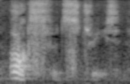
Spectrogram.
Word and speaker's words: Oxford Street: Kaj mi devas diri al vi, ke la reguloj de la angla lingvo postulas, ke vi akcentu road, Oxford Road, sed ke vi akcentu Oxford en Oxford Street. Ĉar tiuj du vortoj, pli malpli sinonimaj, tamen sekvas malsamajn principojn de akcentado.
